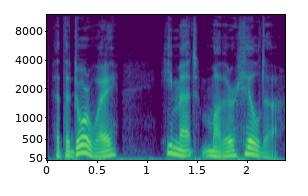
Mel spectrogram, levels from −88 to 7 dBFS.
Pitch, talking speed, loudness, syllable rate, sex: 115 Hz, 175 wpm, -17 LUFS, 4.8 syllables/s, male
